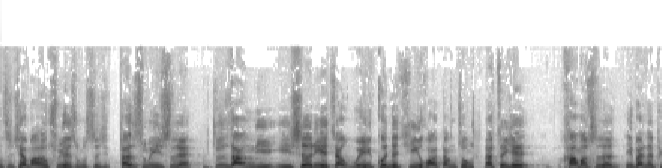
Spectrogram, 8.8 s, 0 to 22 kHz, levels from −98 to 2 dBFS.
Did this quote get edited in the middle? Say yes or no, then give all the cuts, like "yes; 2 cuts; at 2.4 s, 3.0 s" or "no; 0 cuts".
yes; 2 cuts; at 1.5 s, 6.3 s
